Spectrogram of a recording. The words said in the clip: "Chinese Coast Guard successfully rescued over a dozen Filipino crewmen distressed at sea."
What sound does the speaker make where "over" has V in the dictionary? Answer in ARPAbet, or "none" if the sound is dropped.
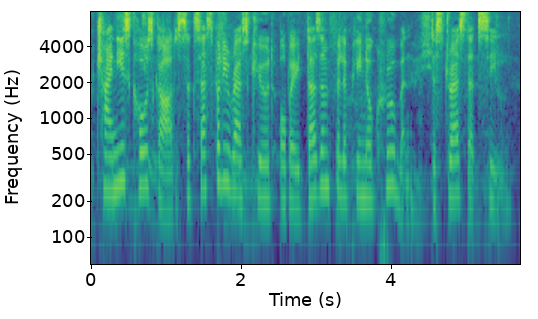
V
